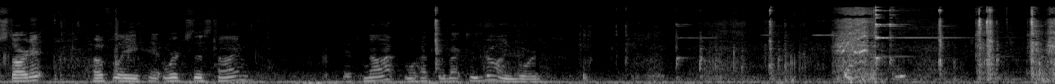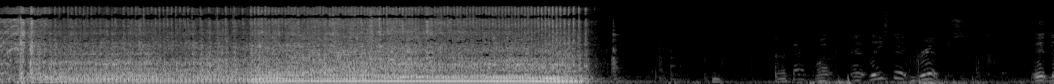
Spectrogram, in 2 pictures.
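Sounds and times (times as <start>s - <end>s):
small gas engine running: 10.3s - 16.7s.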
